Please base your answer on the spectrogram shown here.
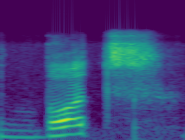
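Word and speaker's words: put: حالات شاذة تكتب اليو وتنطق بالضمة اليو، مثل كلمة بوت، بوت ذا جلاس بليز، بوت ذا جلاس، بوت ذا جلاس داون، بوت تنطق ب بعدها يو، تنطق بحرف الضمة كأننا حنا ضمينا حرف البي، بو بوت.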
